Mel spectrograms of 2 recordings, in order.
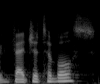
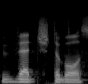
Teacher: I think they might pronounce both the E's, so they might say vegetables. But in American English, we omit the second E, so it's just vegetables.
